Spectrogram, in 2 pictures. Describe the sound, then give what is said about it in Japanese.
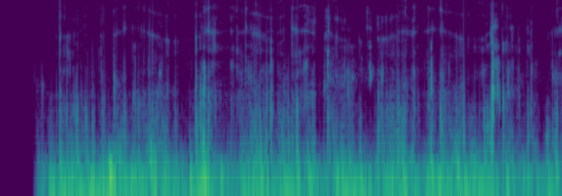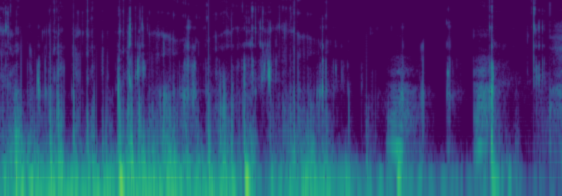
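ASMR tongue licking and moving in and out of an ear, heard as close, wet, squelchy slurps and smacks repeating in an uneven, continuous stream for several seconds, with no talking. “舌を出し入れする音しっかり聞いてね。”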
